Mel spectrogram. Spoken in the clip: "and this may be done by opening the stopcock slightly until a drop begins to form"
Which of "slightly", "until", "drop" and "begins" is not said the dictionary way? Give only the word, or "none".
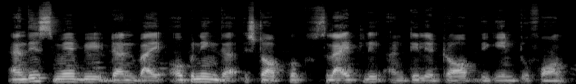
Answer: begins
